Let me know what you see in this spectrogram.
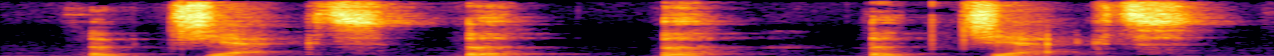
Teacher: Again, what's happening here is in the noun form, object, we're pronouncing it with an O sound. But when we shift the stress to the second syllable, we're actually going to now relax the O sound, and it's going to be replaced with a schwa.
